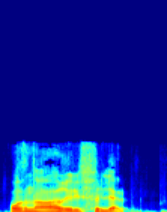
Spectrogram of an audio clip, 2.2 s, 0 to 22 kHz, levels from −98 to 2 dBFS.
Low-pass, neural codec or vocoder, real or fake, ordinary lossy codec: 7.2 kHz; codec, 16 kHz, 4 kbps, X-Codec, HuBERT features, trained on balanced general audio; fake; MP3, 48 kbps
